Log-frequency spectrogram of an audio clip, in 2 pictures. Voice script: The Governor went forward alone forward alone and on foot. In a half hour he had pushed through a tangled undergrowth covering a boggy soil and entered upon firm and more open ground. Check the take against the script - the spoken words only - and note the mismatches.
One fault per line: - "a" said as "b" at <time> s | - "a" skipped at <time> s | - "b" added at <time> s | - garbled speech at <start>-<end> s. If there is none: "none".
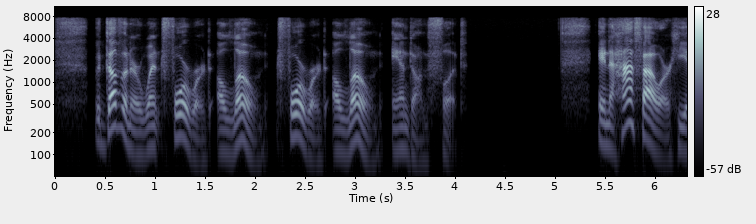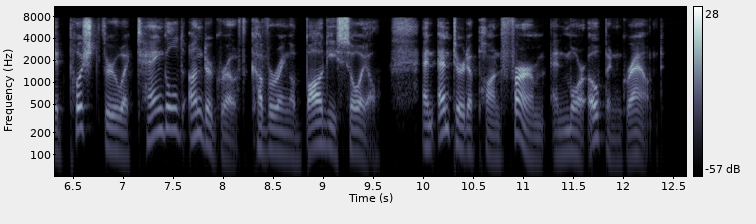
none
